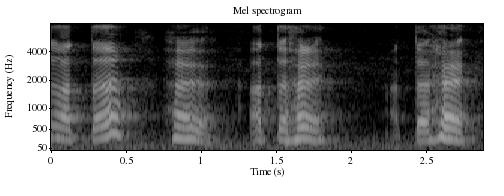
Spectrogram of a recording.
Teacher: इस विसर्ग को हम हा के रूप में उच्चारित करते हैं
